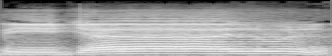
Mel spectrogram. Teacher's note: Ra jadi nipis di sini.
